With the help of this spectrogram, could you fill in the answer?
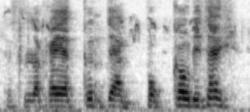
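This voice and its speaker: A man's voice: on the high side, fairly even intonation, brisk, noisy background, natural voice. A man playing a hungry, complaining worker in a comedy radio drama, whining and grumbling. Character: hungry, complaining male worker wanting his snack break.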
